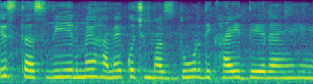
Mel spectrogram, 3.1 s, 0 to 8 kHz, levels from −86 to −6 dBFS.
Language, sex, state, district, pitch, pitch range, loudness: Hindi, female, Haryana, Rohtak, 240 Hz, 230-255 Hz, -13 LUFS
